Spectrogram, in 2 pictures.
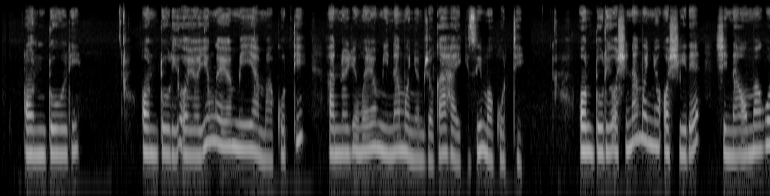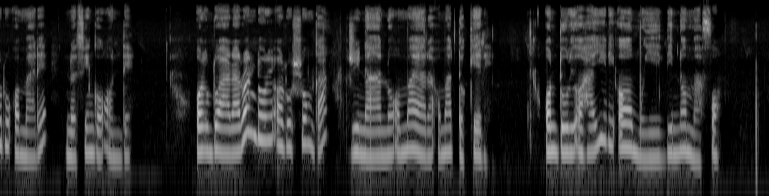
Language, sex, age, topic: Oshiwambo, female, 18-24, agriculture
